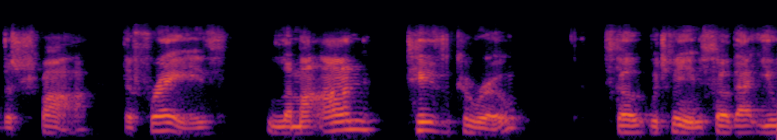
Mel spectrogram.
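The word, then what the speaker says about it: תזכרו: will remember the mitzvot, must be pronounced in an unusual manner. The Z sound in tizkaru has to be prolonged so that the word is not mistaken for tizkaru, which would mean in order that you receive a reward.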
